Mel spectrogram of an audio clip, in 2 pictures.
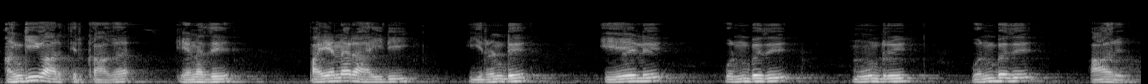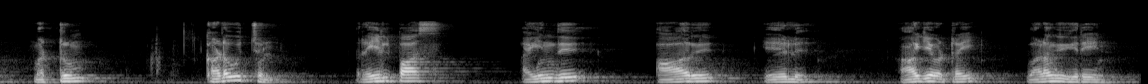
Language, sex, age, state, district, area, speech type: Tamil, male, 18-30, Tamil Nadu, Tiruchirappalli, rural, read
